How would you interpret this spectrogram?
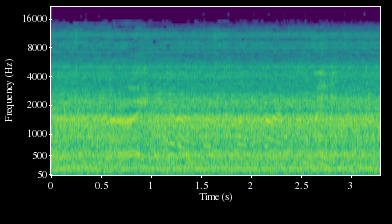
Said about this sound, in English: Yeah, we're braking hard now. That's the way planes stop on a runway. They brake hard.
